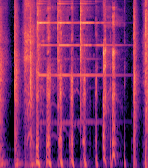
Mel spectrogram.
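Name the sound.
bell ringing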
